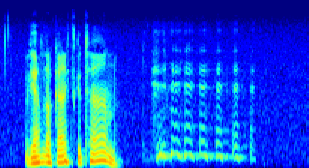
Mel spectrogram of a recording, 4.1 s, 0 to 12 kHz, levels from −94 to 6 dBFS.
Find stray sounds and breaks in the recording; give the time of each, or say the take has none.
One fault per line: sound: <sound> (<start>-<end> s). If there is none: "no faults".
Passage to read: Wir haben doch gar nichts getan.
sound: laugh (1.9-3.4 s)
